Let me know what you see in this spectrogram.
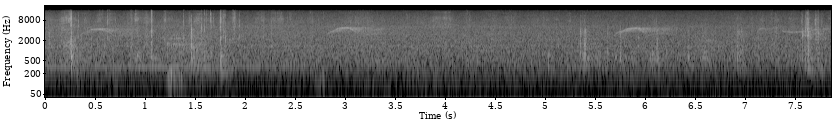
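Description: Quiet outdoor ambience with a bird giving a short, high, arched chirp about every three seconds, four times in all. A few light clicks come from nuts being fitted onto the go-kart's seat bolts.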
